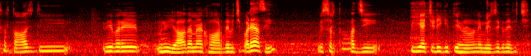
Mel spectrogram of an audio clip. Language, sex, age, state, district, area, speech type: Punjabi, male, 30-45, Punjab, Bathinda, urban, spontaneous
